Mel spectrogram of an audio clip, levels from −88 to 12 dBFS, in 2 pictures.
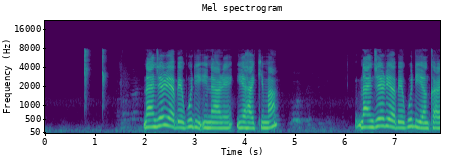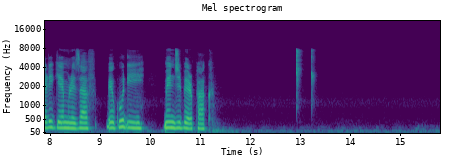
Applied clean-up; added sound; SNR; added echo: none; none; none; none.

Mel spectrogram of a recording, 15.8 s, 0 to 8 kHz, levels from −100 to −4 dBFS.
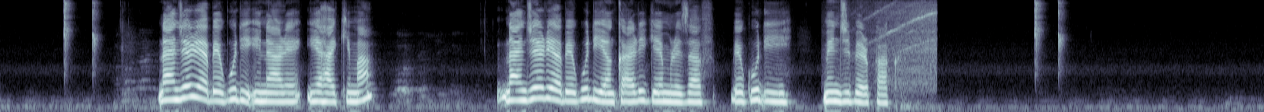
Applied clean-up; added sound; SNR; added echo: none; Sawing; 19 dB; none.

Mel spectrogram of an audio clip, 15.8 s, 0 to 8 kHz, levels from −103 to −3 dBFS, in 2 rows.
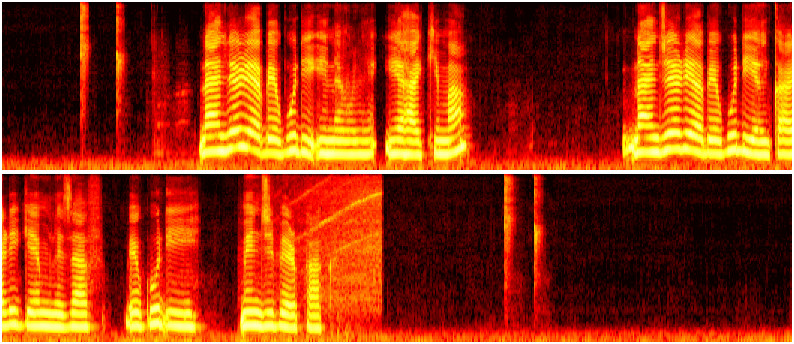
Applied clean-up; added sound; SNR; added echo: neural diffusion model UNIVERSE++.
